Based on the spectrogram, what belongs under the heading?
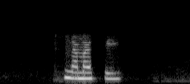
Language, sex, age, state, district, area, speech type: Hindi, female, 30-45, Uttar Pradesh, Lucknow, rural, conversation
